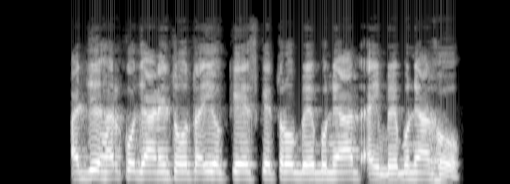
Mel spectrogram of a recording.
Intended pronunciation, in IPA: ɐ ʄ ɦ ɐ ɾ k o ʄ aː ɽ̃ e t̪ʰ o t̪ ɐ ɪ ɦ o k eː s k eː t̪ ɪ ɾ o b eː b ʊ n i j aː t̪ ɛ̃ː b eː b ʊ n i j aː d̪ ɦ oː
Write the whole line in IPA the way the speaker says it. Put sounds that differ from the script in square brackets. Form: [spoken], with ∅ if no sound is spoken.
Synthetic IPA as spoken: ɐ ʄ ɦ ɐ ɾ k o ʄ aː ɽ̃ e t̪ʰ o t̪ ɐ ɪ ɦ o k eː s k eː t̪ ɪ ɾ o b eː b ʊ n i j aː [d̪] ɛ̃ː b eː b ʊ n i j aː d̪ ɦ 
